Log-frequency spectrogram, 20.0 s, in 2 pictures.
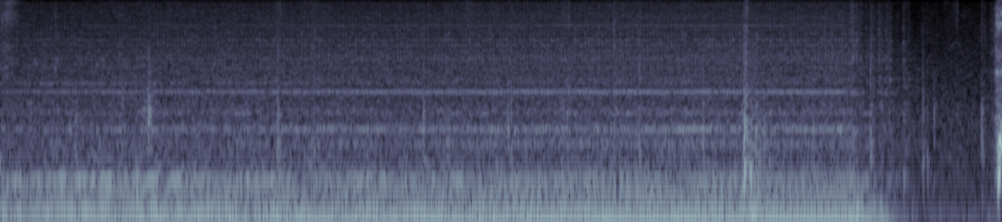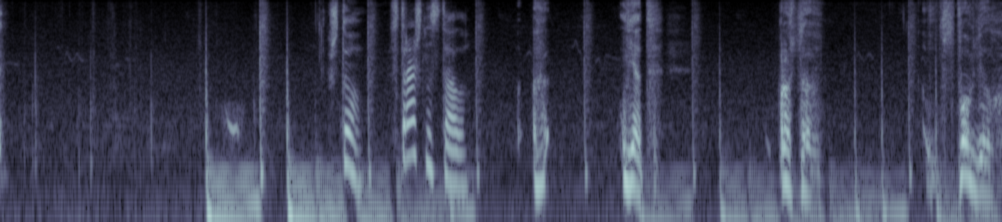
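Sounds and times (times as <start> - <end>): car engine idling: 0.0 - 9.3.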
